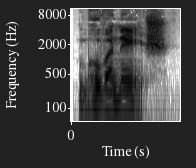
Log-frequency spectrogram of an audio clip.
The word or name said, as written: भुवनेश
